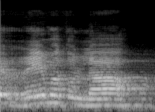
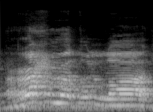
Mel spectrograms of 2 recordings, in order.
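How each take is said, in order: First: رحمت اللہ as "RAY-matullah"; common mispronunciation. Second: رحمت اللہ slowly as "RAH-matullah"; correct pronunciation. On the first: Retold or imitated. Teacher mimicking what people call it, common mispronunciation. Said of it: "جس کو لوگ کہتے ہیں". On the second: Shown as a demonstration. Teacher giving the proper form, correct pronunciation. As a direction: open "a" and clear h in رحمت اللہ. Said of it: "صحیح تلفظ ہے".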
